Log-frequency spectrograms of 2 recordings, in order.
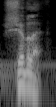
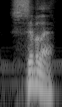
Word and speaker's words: Shibboleth: If he replied no, they said, "All right, say Shibboleth." If he said Sibboleth because he could not pronounce the word correctly, they seized him and killed him at the fords of the Jordan.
